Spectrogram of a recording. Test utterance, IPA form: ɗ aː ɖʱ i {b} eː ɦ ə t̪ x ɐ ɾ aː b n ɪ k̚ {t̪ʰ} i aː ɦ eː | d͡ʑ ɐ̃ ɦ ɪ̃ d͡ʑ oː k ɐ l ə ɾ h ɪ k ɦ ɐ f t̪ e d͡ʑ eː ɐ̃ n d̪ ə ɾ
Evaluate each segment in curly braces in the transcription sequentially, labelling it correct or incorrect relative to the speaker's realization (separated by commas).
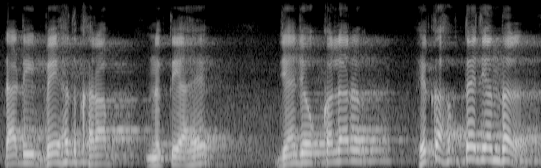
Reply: correct, incorrect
